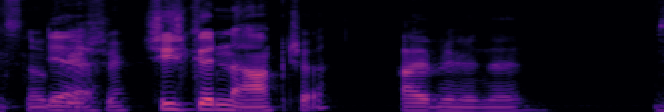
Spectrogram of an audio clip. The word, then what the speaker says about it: Okja: She's good in Okja. I haven't heard that. Is that how you pronounce Akcha.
